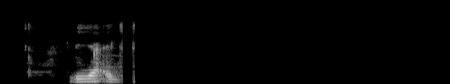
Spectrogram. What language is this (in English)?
Esperanto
